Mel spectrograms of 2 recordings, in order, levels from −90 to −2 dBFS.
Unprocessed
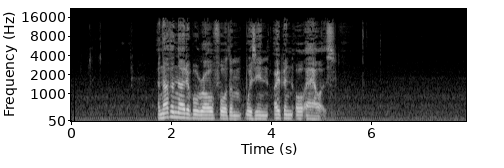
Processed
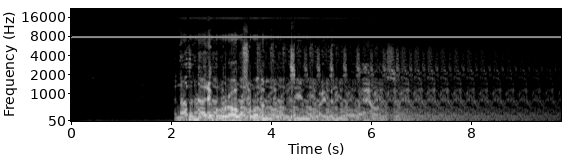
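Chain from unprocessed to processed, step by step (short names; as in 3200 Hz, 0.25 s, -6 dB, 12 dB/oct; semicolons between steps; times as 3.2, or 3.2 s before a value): per-bin expansion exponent 2; Doppler pass-by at 2.76, 15 m/s, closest 8.1 m; notches 50/100/150/200/250/300/350/400/450/500 Hz; reverb removal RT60 1 s; multi-head echo 0.212 s, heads all three, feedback 66%, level -22.5 dB; time stretch by phase-locked vocoder 0.62×; transient shaper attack -10 dB, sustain +10 dB; speed mistake 15 ips tape played at 7.5 ips; pulse-width modulation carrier 7800 Hz; gain +7.5 dB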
